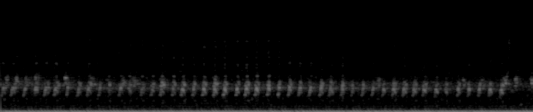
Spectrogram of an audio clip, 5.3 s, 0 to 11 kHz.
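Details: Bald eagles at the Sauces nest on 29 January 2024, 22:51, live cam: continuous fast high-pitched chittering, evenly pulsed for over five seconds, with a steady low hum underneath.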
